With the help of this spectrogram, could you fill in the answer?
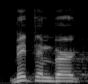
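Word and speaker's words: Wittenberg: Alemania o no perdón empieza con una W pero se pronuncia con una B bettenberg Alemania y clava sus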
